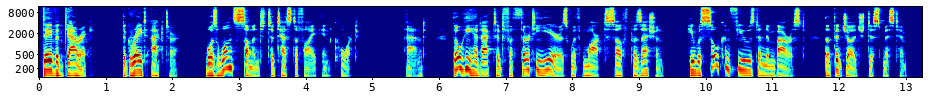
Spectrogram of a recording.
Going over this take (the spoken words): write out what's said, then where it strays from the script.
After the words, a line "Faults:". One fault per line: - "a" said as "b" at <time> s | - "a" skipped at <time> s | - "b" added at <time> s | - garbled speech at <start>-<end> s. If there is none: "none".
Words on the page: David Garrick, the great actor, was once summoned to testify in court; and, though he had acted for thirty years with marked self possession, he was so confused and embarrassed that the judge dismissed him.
David Garrick, the great actor, was once summoned to testify in court; and, though he had acted for thirty years with marked self possession, he was so confused and embarrassed that the judge dismissed him.
Faults:
none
